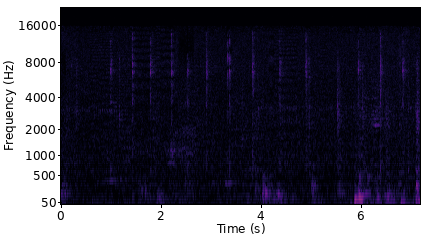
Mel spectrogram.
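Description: Near silence with faint, scattered clicks and a few soft low thumps, about 4 and 6 seconds in.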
